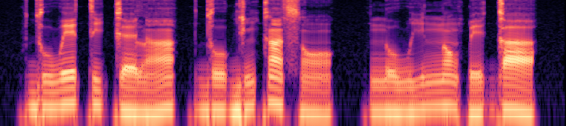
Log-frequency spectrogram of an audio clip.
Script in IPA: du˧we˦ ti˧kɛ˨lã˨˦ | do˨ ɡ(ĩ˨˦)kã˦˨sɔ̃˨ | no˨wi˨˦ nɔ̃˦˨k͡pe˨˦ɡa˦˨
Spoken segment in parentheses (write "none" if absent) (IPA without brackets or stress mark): ĩ˨˦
